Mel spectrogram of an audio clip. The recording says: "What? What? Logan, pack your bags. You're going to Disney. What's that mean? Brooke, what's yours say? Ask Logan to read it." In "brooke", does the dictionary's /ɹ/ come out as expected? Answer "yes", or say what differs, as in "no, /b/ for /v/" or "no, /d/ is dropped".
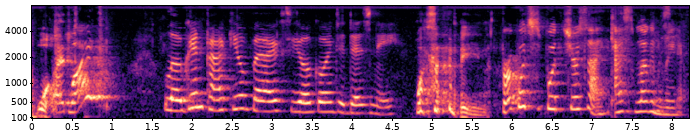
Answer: no, /w/ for /ɹ/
